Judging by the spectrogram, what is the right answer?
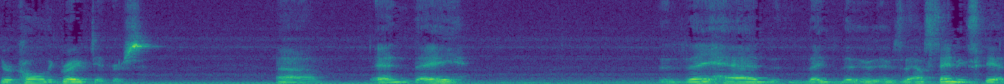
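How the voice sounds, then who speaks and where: The man speaks at a very slow pace. He leaves long, frequent pauses. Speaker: house remodeler. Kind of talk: interview answer, personal ghost story. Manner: rambling, hesitant.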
